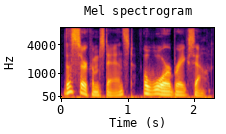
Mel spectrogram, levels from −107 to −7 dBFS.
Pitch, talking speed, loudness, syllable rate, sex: 105 Hz, 155 wpm, -17 LUFS, 4.5 syllables/s, male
